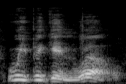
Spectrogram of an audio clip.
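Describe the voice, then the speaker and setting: An actor playing a smooth, dangerous fat villain who drawls and chuckles pompously in an amateur audio play. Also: male voice, a little high, a little mellow, exaggerated voice.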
